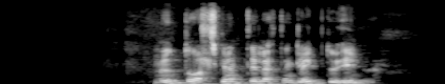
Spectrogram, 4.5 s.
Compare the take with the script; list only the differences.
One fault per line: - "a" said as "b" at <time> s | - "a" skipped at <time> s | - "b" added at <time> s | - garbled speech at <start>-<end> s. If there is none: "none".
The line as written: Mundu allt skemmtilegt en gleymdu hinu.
none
